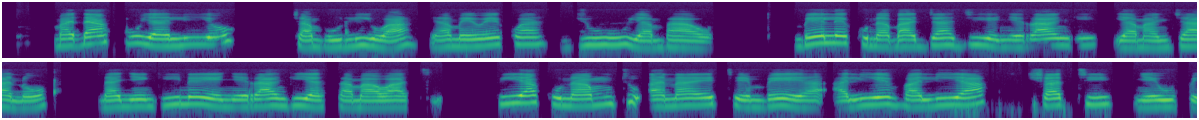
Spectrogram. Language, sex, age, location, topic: Swahili, female, 25-35, Mombasa, agriculture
